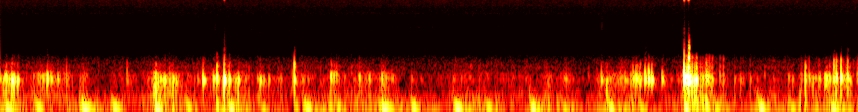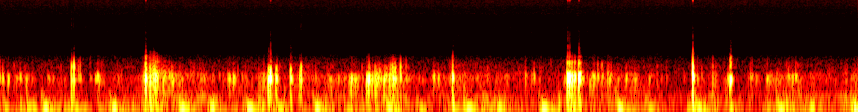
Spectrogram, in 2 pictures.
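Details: Bowel sounds (ordinary stomach rumbling) heard through a stethoscope: low gurgles and rumbles coming and going irregularly with occasional louder bubbling pops.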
